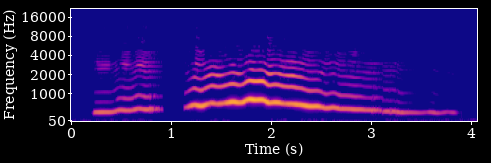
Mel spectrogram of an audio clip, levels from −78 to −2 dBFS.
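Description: AAC frame loss with concealment hits this music at 0.79–1.21 s, decaying into near-silence and fading back, then at 3.01–3.27 s as brief smeared, phasey dropouts.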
